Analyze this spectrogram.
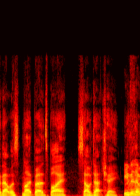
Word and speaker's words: Saudade: ] man so that was night Birds by salach even though it's spelled like salade they're Italian so s a u d a d e if you're interested but it's pronounced salach sounds like a dish tasty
